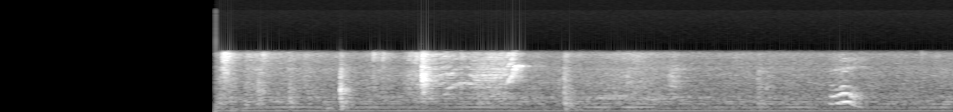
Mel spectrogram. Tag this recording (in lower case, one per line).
speech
